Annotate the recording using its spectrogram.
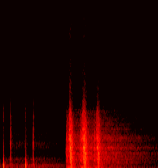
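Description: A locked door handle rattles.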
